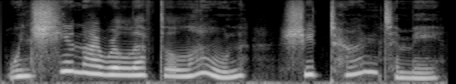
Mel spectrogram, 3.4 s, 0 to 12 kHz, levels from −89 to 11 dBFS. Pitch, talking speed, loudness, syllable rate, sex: 265 Hz, 195 wpm, -17 LUFS, 5.0 syllables/s, female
